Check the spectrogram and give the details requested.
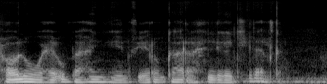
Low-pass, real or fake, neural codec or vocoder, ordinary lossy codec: none; fake; codec, 44.1 kHz, 7.8 kbps, DAC; none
